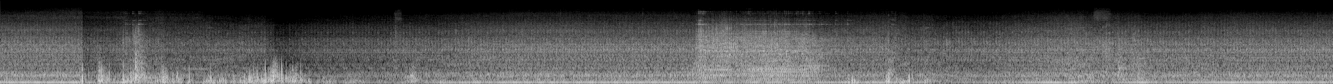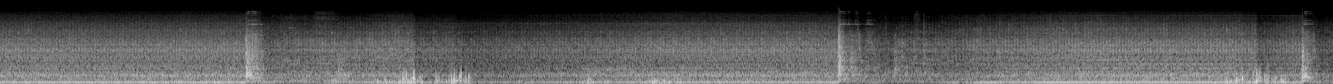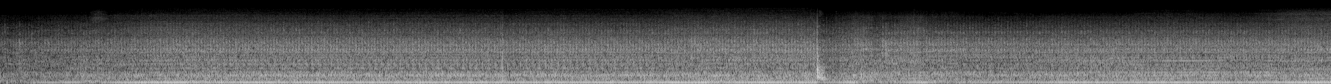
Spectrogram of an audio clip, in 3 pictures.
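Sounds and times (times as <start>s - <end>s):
diesel engine running: 0.0s - 39.9s
boom and bucket clunks: 1.0s - 1.7s, 15.8s - 16.2s, 21.7s - 22.5s.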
